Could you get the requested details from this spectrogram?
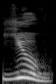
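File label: "йыв", Komi, female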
